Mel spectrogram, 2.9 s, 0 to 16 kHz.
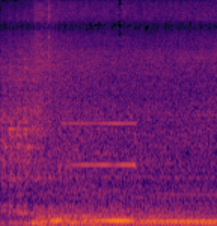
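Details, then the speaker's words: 2008 Ford F-150 5.4L 3-valve V8, about 150,000 miles, cold start after a timing job: high cold idle with an uneven low pulse. Power balance shows cylinders 5–8 weak on bank two; timing error suspected; bank two misfire. "you can see it's all concentrated on uh Bank two over here okay we got a bank two problem"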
